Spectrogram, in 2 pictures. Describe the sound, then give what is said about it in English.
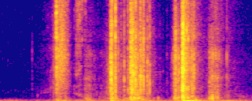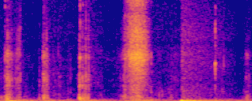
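Someone crunching Cool Ranch Doritos chips: a string of crisp, brittle crunches in an irregular chewing rhythm, with short pauses between bites. No one speaks. “Yeah, Cool Ranch Doritos and coffee.”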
